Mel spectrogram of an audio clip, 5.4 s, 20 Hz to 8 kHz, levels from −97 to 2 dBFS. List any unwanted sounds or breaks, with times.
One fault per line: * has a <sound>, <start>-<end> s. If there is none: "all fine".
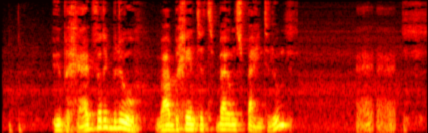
* has a laugh, 4.5-5.0 s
